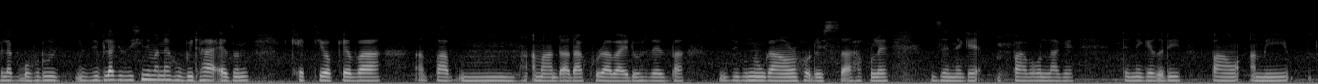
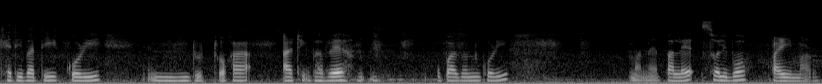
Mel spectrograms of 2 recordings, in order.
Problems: none marked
